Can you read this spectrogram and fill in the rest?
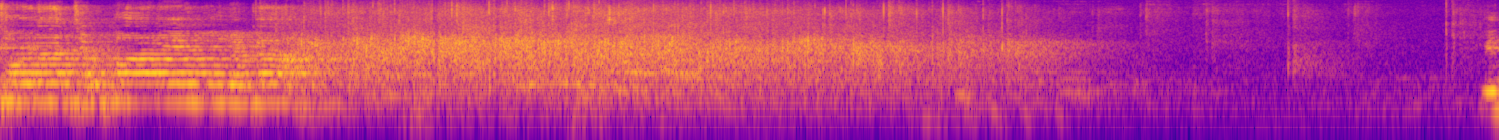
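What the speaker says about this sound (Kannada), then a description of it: "ನಮ್ಮ ಮೆಚ್ಚುಗೆಯನ್ನು, ಅಭಿನಂದನೆಗಳನ್ನು ಸಲ್ಲಿಸೋಣ ಚಪ್ಪಾಳೆಯ ಮೂಲಕ" An audience at a Kannada association silver jubilee function breaks into loud applause that swells, then thins and fades to scattered claps, with a speaking voice heard at the start over music-like tones.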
